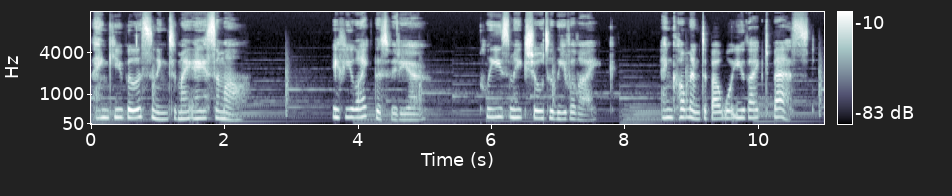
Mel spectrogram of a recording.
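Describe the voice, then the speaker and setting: A British woman, an ASMR creator, giving a gentle, soft-spoken channel outro that at times slips into a whisper. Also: fairly high pitch, measured pace, faint music behind.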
